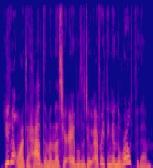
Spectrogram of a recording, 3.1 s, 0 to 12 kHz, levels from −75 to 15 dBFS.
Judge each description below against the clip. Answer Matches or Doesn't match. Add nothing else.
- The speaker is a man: Doesn't match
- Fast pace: Matches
